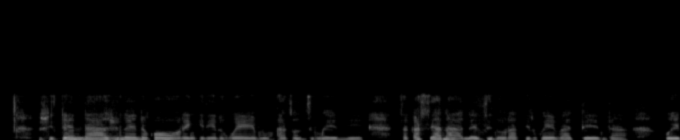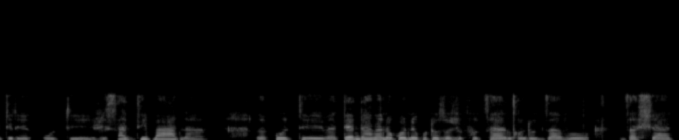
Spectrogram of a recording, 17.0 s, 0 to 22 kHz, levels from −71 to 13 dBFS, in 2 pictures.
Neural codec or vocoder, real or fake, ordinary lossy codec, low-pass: none; real; Opus, 32 kbps; 7.2 kHz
